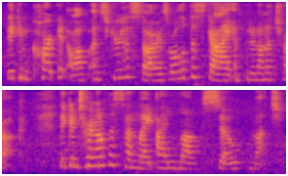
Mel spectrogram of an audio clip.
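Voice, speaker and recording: A woman's voice: on the high side, moderate pace, a bit bright, a little hiss or hum, lightly acted. A young woman performing a male monologue as a grieving, lovestruck man, in a mounting, impassioned delivery. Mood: passionate. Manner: building intensity, listing things. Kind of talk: dramatic monologue recitation.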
